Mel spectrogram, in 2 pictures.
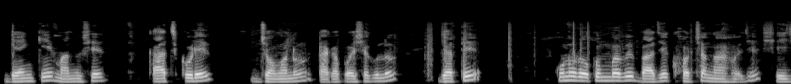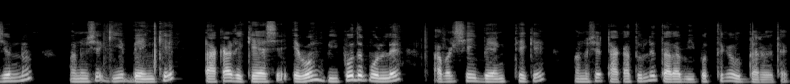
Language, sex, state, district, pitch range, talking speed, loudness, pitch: Bengali, male, West Bengal, North 24 Parganas, 130-175 Hz, 160 wpm, -18 LUFS, 145 Hz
